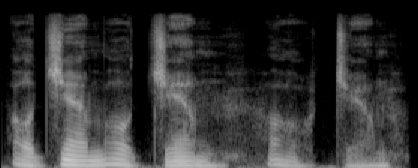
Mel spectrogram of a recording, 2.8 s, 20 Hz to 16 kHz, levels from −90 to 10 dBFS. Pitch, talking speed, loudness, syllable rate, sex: 90 Hz, 85 wpm, -21 LUFS, 3.1 syllables/s, male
